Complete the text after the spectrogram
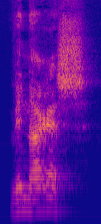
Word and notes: vainqueur: France; [vɛ̃.kœʁ]

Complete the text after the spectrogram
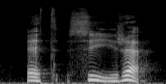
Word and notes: syre: /ˈsyːˌrɛ/

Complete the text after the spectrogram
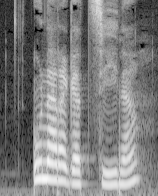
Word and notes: teenager: American English; /ˈtiːn.ˌeɪ.dʒə(ɹ)/

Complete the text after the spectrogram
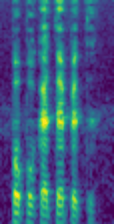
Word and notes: Popocatépetl: Chile; /po.po.ka.ˈte.pe.tɬ/

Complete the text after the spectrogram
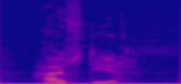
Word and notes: animal domestique: /a.ni.mal dɔ.mɛs.tik/

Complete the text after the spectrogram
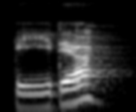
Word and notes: Bäder: [ˈbɛːdɐ]

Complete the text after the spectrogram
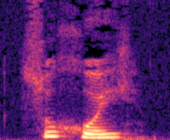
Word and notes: land: American English; IPA: [lænd]

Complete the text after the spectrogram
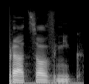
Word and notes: employé: France; [ɑ̃.plwa.je]

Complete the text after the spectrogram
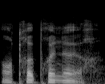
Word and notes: entrepreneur: /ɑ̃.tʁə.pʁə.nœʁ/

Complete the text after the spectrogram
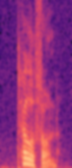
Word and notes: telephone: American English; /ˈtɛləfoʊn/

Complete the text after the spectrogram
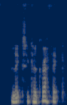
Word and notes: lexicographic: /ˌleksɪkəˈɡɹæfɪk/

